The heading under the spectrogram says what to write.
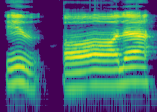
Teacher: زال کو پڑھتے وقت زبان تھوڑی سی باہر نکالیں گے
